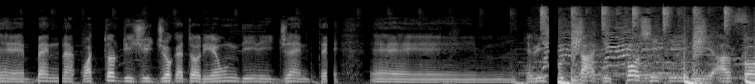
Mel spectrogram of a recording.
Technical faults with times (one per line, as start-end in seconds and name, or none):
0.58-0.63 Bluetooth dropout
3.26-3.35 Bluetooth dropout
5.48-5.59 Bluetooth dropout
